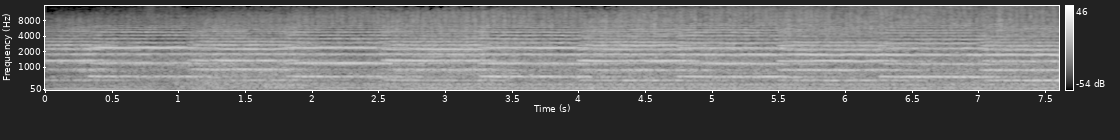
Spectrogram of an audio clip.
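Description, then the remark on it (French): A fire engine's two-tone siren blares loudly as firefighters arrive, alternating steadily between a high and a low pitch several times, with a faint rumble of traffic beneath and no voices. “Les pompiers arrivent.”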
